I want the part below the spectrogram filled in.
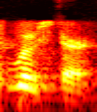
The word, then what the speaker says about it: Worcester: If you're not from Worcester, it's Worcester. – Yeah. It's Worcester, because I was there, and they said, it's not Worcester, it's Worcester.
